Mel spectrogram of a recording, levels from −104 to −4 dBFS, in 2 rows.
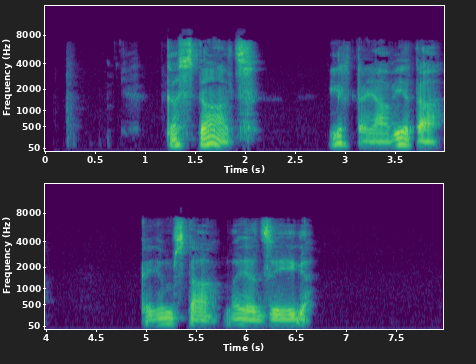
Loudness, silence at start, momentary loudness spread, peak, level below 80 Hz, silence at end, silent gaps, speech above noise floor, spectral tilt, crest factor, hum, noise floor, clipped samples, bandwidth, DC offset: -28 LUFS; 1.2 s; 10 LU; -8 dBFS; -68 dBFS; 1.35 s; none; 60 dB; -4.5 dB/octave; 24 dB; none; -88 dBFS; under 0.1%; 7.8 kHz; under 0.1%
